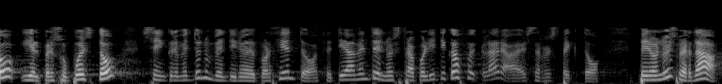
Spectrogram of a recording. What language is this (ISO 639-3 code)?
spa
